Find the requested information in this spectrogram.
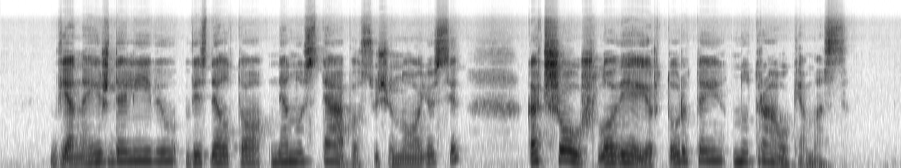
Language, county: Lithuanian, Klaipėda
